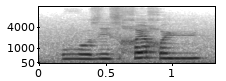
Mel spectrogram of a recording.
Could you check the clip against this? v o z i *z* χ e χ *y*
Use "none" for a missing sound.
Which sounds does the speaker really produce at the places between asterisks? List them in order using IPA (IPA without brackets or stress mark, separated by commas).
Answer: z, y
